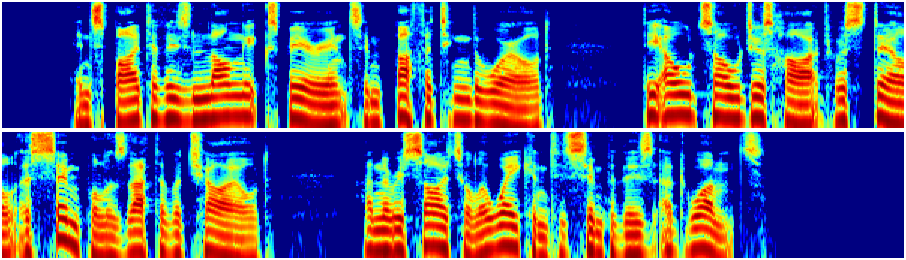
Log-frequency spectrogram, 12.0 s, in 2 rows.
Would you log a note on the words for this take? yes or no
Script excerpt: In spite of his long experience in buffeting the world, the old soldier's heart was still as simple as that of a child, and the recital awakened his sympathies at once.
no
